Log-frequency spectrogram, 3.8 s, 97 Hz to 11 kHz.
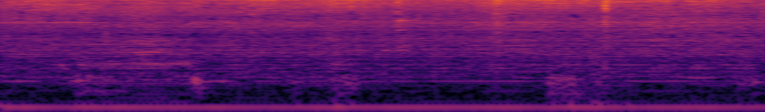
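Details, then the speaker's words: Dental lab lathe polishing a mandibular immediate-load full-arch All-on-4 acrylic prosthesis: steady low motor hum with soft rubbing and scraping as the acrylic is pressed and moved against a spinning wheel with polishing paste. "I get some paste I put it on the wheel really you need this lathe to do this job"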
